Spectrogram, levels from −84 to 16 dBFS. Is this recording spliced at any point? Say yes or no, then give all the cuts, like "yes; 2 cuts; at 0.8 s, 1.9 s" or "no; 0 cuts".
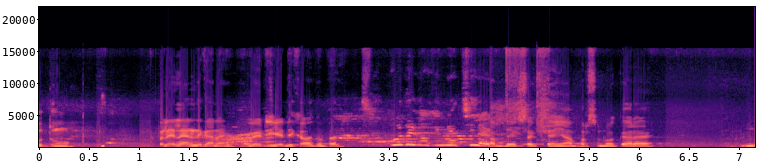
yes; 1 cut; at 4.5 s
